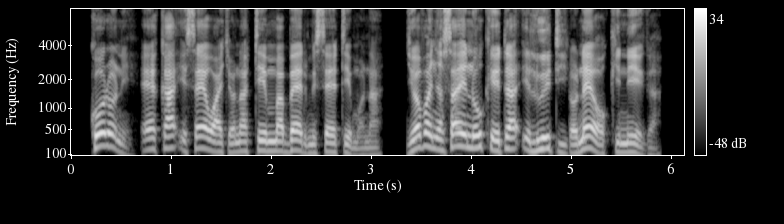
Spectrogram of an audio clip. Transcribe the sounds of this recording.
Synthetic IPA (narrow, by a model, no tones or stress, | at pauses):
koɾonɪ̰ɛkaʔɪsɛwat͡ʃɔnatɪmːabɛrmɪsɛtɪmɔ̰na̰ | d͡ʒɛhɔvaɲasajenoketaʔelwetitɔnɛɔkɪneɡa̰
